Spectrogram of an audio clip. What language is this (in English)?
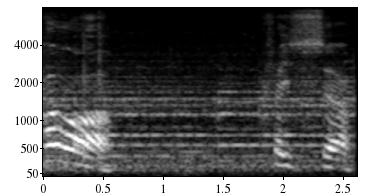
Welsh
